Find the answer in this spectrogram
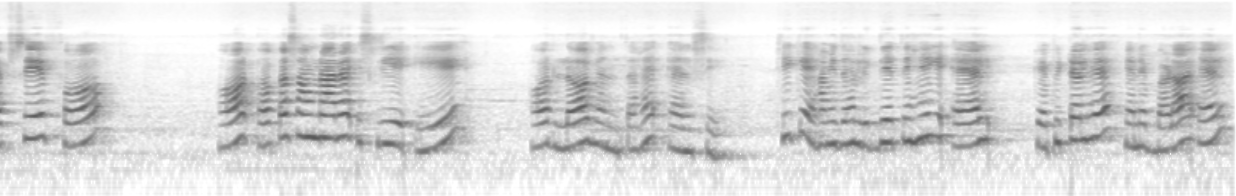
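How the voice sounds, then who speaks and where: A woman's voice: high-pitched, takes it slowly, slight background noise. A woman teaching a patient, step-by-step lesson, often checking in with her listeners. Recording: echoey room, dull lo-fi sound.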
